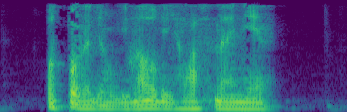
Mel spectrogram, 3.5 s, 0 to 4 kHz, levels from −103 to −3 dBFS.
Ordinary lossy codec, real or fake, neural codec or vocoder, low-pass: AAC, 16 kbps; fake; codec, 32 kHz, 1.9 kbps, SNAC; 3.6 kHz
